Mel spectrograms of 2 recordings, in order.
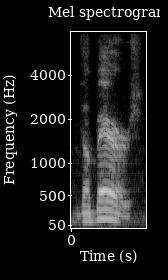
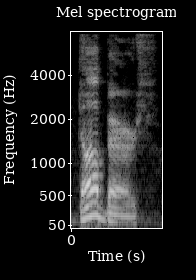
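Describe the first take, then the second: First: It is said in a plain, general accent. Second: It is said in a Chicago accent. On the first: The speaker calls it wrong. "That's not the way you say it" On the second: The speaker calls it right. "Because they say it in Chicago"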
